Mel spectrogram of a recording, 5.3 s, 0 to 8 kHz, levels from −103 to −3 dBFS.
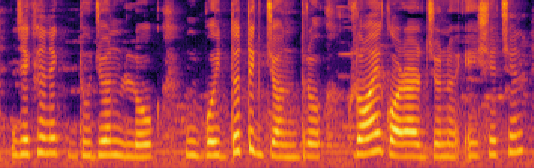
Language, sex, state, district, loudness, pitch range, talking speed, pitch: Bengali, female, West Bengal, Alipurduar, -18 LUFS, 220-260 Hz, 100 wpm, 240 Hz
